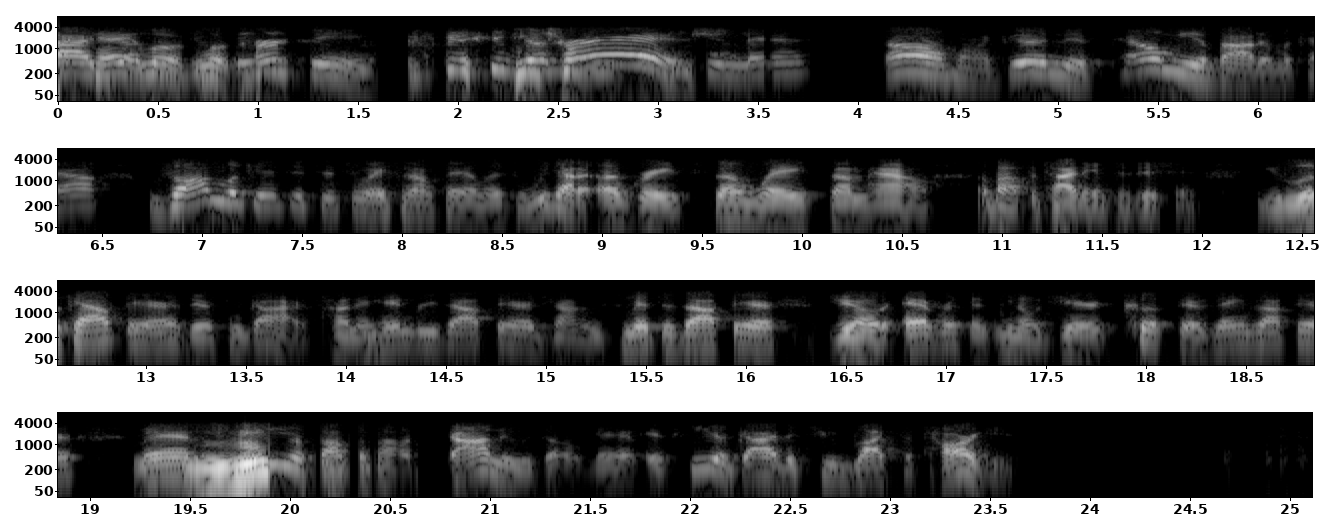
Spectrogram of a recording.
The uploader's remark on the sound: I also take live callers!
